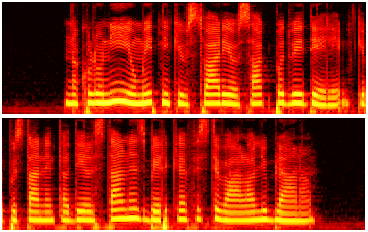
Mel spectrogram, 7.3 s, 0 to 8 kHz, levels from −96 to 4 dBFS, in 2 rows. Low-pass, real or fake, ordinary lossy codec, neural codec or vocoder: none; real; none; none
